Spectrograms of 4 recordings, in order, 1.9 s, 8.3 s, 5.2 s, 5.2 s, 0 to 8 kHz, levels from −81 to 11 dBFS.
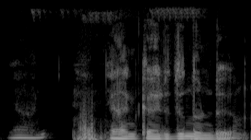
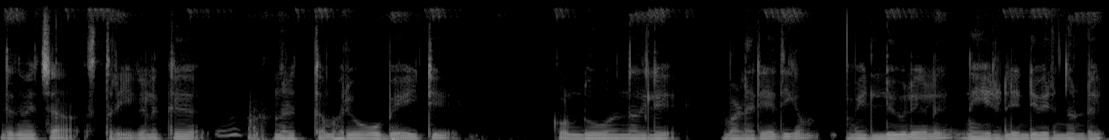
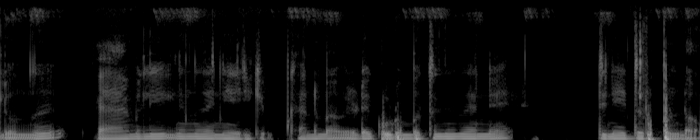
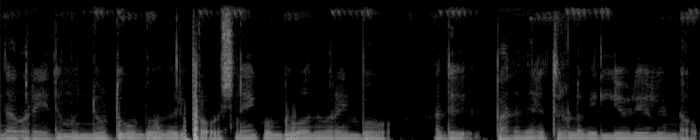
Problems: low volume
